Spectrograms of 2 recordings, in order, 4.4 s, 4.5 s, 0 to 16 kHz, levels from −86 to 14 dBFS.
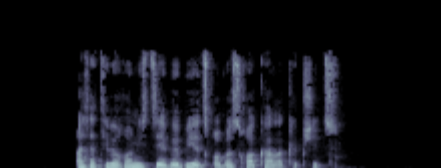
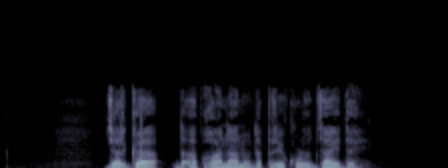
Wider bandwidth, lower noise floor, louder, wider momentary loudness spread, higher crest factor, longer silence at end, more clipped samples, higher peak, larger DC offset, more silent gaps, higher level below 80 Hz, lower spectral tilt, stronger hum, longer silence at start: first, 11.5 kHz vs 8.2 kHz; about the same, under -90 dBFS vs under -90 dBFS; first, -22 LUFS vs -32 LUFS; about the same, 10 LU vs 10 LU; about the same, 22 dB vs 20 dB; first, 1.05 s vs 0.85 s; neither; first, 0 dBFS vs -12 dBFS; neither; neither; second, -68 dBFS vs -60 dBFS; second, -5 dB/octave vs -6.5 dB/octave; neither; second, 0.75 s vs 1.05 s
